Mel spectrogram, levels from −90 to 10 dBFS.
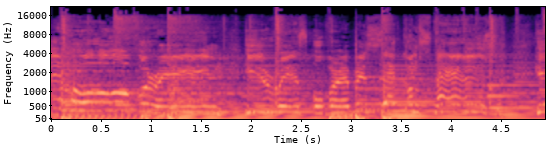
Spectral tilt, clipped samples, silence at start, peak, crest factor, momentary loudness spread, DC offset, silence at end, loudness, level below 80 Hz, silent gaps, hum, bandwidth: -5 dB/octave; under 0.1%; 0 s; 0 dBFS; 12 dB; 5 LU; under 0.1%; 0 s; -12 LUFS; -20 dBFS; none; none; over 20 kHz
